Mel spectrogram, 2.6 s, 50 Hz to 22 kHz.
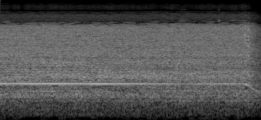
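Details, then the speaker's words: Maestro MR202 1,800 W hair dryer on highest power after cleaning burnt thermal switch contacts, which were making it shut off after a few minutes: steady airy rush with a faint constant whine, no cut-out over 5 minutes, then a clean switch-off. Normal running. "5 minutes have passed and the hair dryer hasn't turned off."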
